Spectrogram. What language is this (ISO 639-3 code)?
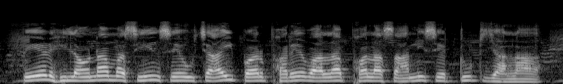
bho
